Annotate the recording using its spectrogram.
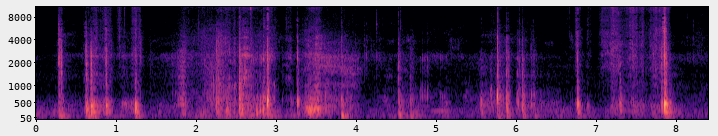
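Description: A plastic filter rattles and clicks as it is lifted and moved about.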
